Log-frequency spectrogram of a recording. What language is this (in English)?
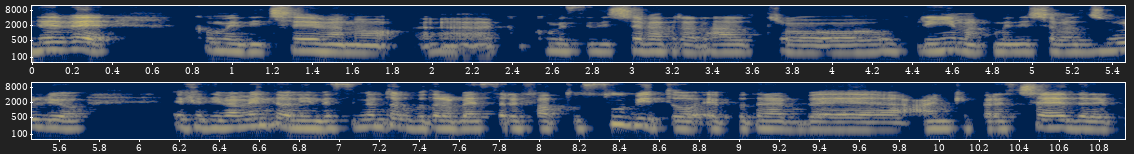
Italian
